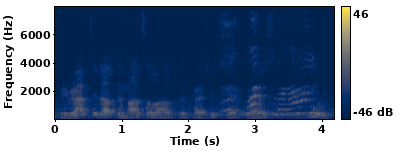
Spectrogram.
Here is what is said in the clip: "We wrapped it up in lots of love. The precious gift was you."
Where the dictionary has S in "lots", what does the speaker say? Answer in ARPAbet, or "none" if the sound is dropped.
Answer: none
